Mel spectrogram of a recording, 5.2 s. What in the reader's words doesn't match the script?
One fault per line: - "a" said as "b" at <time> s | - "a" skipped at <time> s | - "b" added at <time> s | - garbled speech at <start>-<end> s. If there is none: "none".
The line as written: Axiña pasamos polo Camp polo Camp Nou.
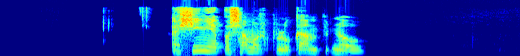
- "polo Camp" skipped at 3.2 s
